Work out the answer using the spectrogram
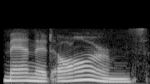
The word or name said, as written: man-at-arms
